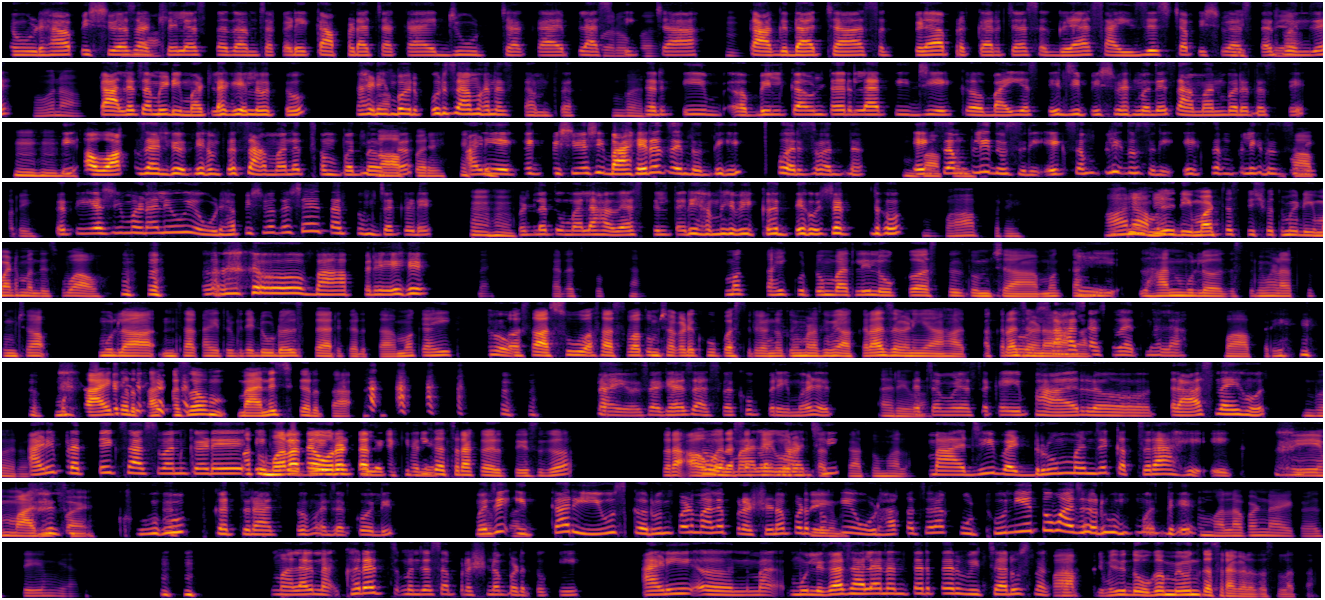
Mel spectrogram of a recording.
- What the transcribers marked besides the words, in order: unintelligible speech; in English: "ज्यूटच्या"; tapping; laughing while speaking: "कालच आम्ही डी-मार्टला गेलो होतो. आणि भरपूर सामान असतं आमचं"; other background noise; laughing while speaking: "पिशव्यांमध्ये"; stressed: "अवाक"; laughing while speaking: "झाली होती. आमचं सामानच संपत नव्हतं"; chuckle; laughing while speaking: "बाहेरच येत होती पर्समधनं"; laughing while speaking: "तरी आम्ही विकत देऊ शकतो"; chuckle; chuckle; laughing while speaking: "अ, हो बाप रे!"; horn; laugh; chuckle; laugh; chuckle; other noise; chuckle; stressed: "खूप"; chuckle; in English: "रियुज"; unintelligible speech; surprised: "एवढा कचरा कुठून येतो माझ्या रूममध्ये"; in English: "रूममध्ये"; chuckle
- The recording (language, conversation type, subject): Marathi, podcast, घरात कचरा कमी करण्यासाठी तुमचे कोणते सोपे उपाय आहेत?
